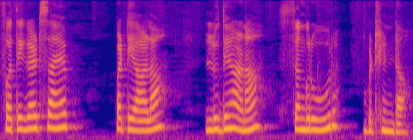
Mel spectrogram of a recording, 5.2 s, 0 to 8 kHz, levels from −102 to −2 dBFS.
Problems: none marked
